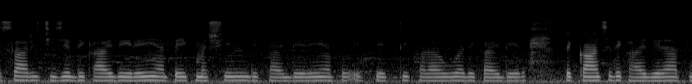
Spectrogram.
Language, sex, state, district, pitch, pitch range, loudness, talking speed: Hindi, female, Bihar, Jahanabad, 175 Hz, 170-180 Hz, -37 LUFS, 250 wpm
